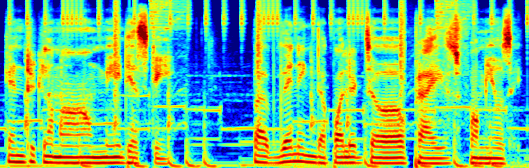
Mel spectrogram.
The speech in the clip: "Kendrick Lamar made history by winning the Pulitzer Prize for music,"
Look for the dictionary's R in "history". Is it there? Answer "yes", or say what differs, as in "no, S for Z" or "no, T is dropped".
no, R is dropped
